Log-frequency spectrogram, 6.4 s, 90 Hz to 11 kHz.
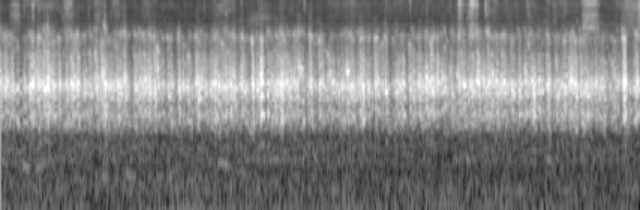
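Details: A dense chorus of wood frogs (Rana sylvatica) calling and in amplexus in south central Pennsylvania on 7 March 2009, with many overlapping duck-like clucking calls blending into a continuous chatter.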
